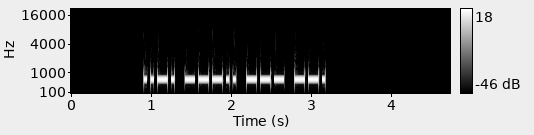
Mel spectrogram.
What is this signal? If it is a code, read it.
Morse code, heard as a keyed tone, about 28 wpm, 700 Hz. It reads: F8OG
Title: DXCC-100 Call Signs - 4 Characters - 28wpm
